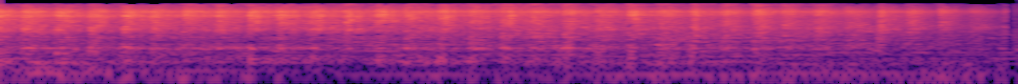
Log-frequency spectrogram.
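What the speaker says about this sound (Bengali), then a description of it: "এখানকার বিখ্যাত টয় ট্রেন।" The Darjeeling toy train runs along the hill road past Kurseong with a steady, loud rumble and a rhythmic chugging pulse that fades slightly toward the end.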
